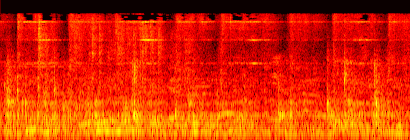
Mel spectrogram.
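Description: Irregular light clicks and knocks, two or three a second, with a low voice murmuring in the first second.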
